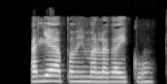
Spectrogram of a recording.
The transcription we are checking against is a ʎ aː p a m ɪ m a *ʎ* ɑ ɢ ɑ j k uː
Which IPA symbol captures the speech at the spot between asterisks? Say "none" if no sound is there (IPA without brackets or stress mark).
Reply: l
